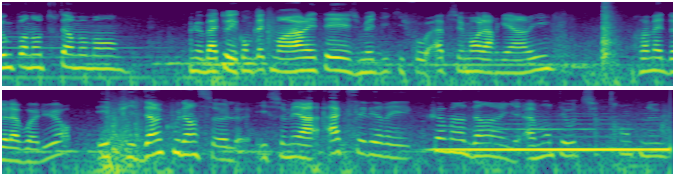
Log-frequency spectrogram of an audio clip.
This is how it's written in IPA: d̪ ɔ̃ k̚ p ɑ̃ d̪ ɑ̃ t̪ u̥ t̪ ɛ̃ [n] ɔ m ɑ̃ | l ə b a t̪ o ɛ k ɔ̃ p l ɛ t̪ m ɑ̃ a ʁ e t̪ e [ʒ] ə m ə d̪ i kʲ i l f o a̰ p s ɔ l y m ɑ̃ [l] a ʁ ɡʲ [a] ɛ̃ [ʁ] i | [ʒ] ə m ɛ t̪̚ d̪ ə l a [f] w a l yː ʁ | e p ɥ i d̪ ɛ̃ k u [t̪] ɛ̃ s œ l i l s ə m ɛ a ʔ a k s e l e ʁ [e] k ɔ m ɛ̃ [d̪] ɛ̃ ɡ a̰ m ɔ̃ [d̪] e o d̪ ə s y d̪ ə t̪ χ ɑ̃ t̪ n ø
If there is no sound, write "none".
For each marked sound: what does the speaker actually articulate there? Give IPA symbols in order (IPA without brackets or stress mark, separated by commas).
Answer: m, ʒ, l, e, ʁ, ʁ, v, d̪, e, d̪, t̪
